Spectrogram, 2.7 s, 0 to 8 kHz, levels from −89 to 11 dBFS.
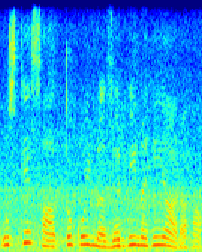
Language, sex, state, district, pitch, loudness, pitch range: Hindi, female, Punjab, Fazilka, 235 Hz, -14 LUFS, 195-255 Hz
